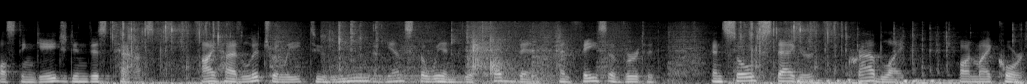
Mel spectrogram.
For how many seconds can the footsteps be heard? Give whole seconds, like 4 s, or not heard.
5 s.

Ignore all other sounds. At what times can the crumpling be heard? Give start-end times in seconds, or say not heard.
0.9-2.5, 7.2-8.5.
